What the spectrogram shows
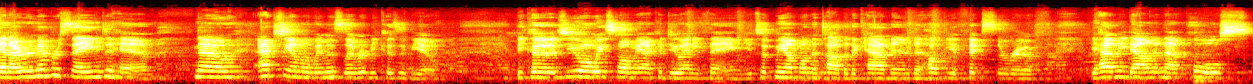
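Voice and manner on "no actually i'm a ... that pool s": plain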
